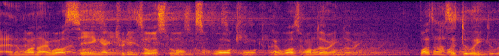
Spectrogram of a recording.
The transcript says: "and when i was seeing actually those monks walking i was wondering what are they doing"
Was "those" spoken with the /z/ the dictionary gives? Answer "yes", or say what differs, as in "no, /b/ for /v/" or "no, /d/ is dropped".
no, /s/ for /z/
